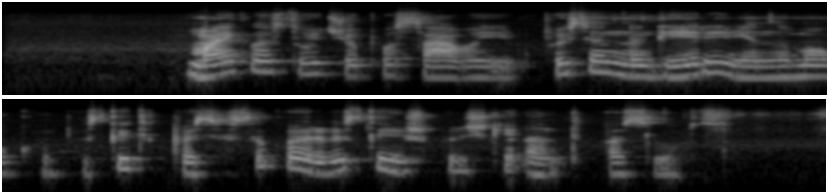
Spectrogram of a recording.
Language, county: Lithuanian, Alytus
